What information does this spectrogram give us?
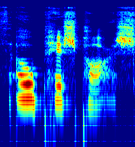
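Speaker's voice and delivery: soft, muttered grumbling under the breath. Remembering a man who disliked photos, the speaker imitates his grumble under his breath. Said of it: "he'd grumble under his breath".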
